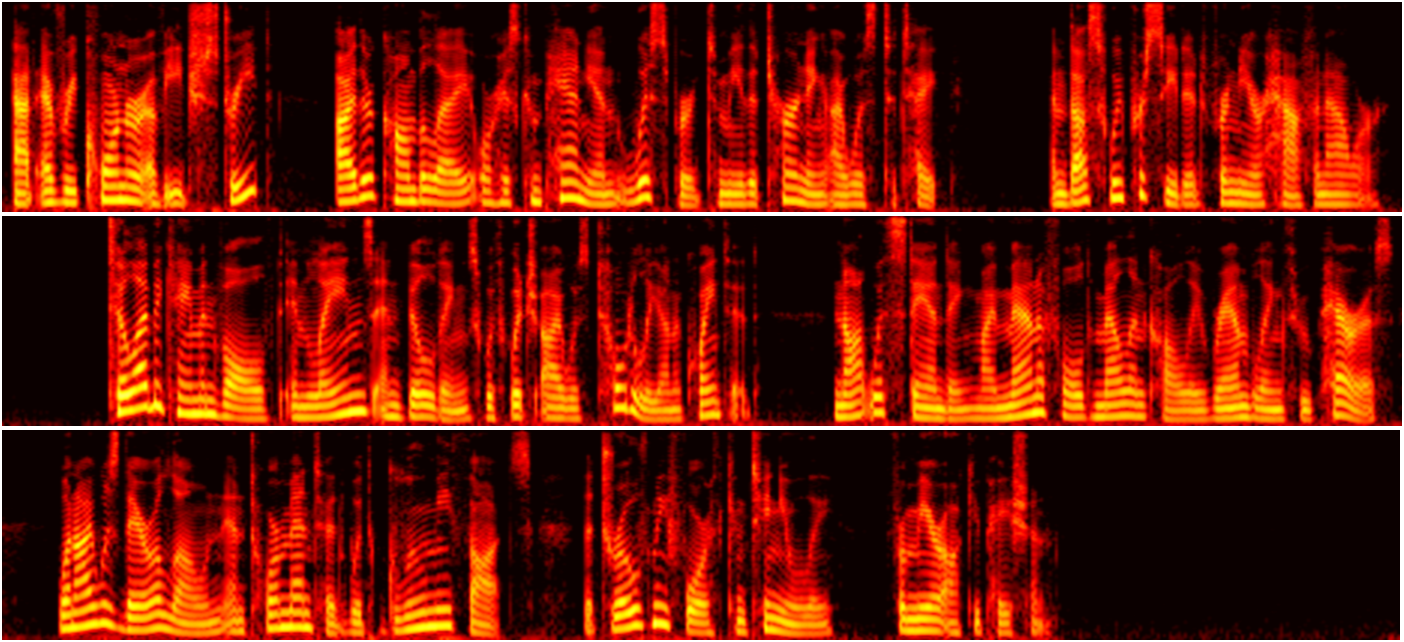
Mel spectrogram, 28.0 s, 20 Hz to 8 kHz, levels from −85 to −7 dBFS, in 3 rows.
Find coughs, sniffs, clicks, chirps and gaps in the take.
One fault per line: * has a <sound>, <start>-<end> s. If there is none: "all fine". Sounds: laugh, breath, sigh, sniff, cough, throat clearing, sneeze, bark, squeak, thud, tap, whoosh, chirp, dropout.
all fine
